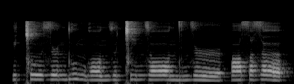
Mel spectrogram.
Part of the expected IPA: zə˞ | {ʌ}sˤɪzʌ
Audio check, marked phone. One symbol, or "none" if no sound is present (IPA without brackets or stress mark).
ɑ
